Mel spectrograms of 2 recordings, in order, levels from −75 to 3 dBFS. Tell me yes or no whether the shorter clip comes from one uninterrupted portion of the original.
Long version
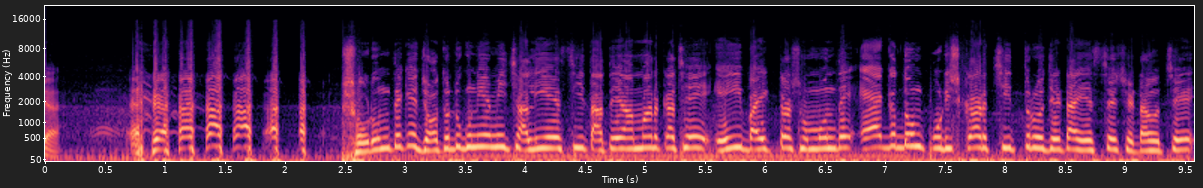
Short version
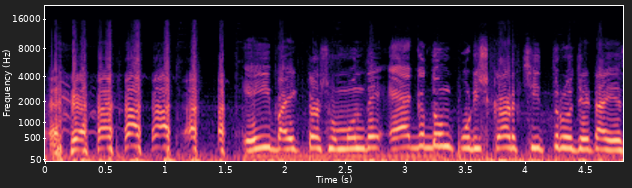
no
